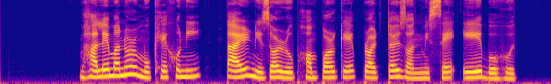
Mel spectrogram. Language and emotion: Assamese, neutral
